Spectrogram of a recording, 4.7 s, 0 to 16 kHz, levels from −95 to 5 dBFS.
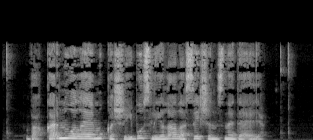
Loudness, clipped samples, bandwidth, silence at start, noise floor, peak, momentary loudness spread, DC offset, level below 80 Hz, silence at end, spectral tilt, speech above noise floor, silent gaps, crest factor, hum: -20 LUFS; under 0.1%; 11.5 kHz; 0.1 s; -44 dBFS; -4 dBFS; 18 LU; under 0.1%; -60 dBFS; 0.75 s; -4 dB/octave; 24 dB; none; 16 dB; none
